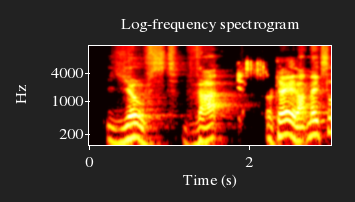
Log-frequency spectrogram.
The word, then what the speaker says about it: Joost: a very good question you start off with yogurt and you end with toast so it's yoast yost that okay that makes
